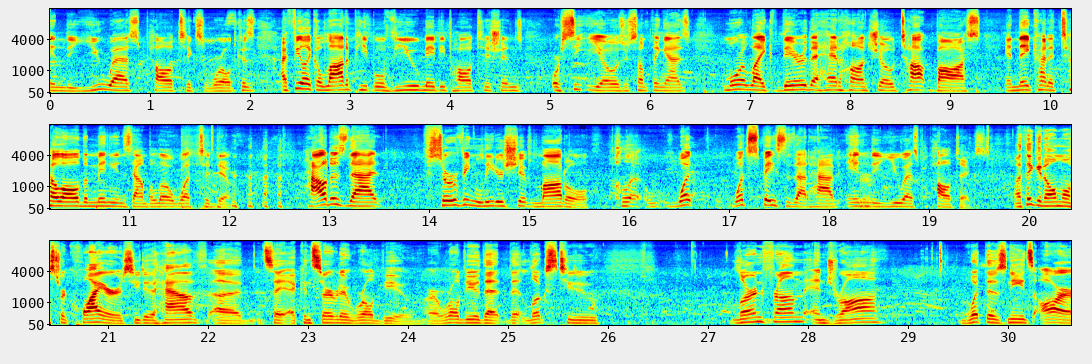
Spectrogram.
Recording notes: This is another one from the FPEA Homeschooling conference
